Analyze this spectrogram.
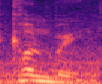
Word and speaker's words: Conwy: So the pronunciation is see, in Spanish it will be Conwy. Yeah, Conwy, that's what we'd say.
